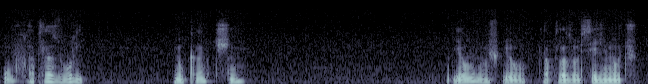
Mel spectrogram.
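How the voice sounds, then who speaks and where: A young Brazilian man giving quiet, rambling commentary while he plays a game. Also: on the low side, fairly even intonation, fast talker, husky. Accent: Brazilian Portuguese. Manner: talks quietly at night, rambling. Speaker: gameplay streamer. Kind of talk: casual gameplay commentary.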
